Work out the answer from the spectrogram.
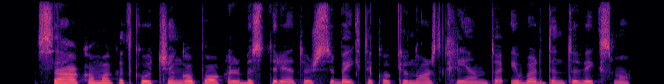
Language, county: Lithuanian, Vilnius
